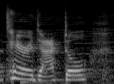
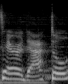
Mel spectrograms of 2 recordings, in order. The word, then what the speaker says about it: pterodactyl: just because um yeah I can see where you put the tea in front because you know uh pterodactyl but I don't pronounce pterodactyl normally most of the time I say put pterodactyl because of Gravity Falls and I've it's become a habit so anytime you see a p in front of a t i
